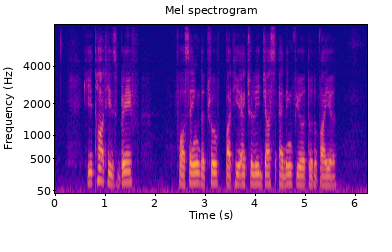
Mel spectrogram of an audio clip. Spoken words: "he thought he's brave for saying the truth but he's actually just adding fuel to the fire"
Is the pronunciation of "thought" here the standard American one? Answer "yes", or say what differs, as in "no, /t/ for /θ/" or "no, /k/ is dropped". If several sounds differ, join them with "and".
no, /t/ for /θ/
